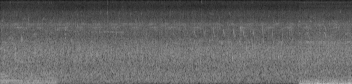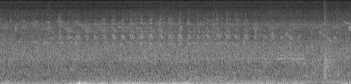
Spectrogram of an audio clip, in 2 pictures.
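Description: Outdoor nature ambience with a steady hiss of running water. From about six seconds a low rumble joins, and from about eight seconds birds call in rapid repeated chirps.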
